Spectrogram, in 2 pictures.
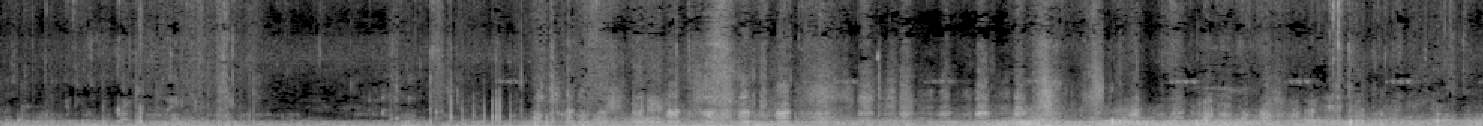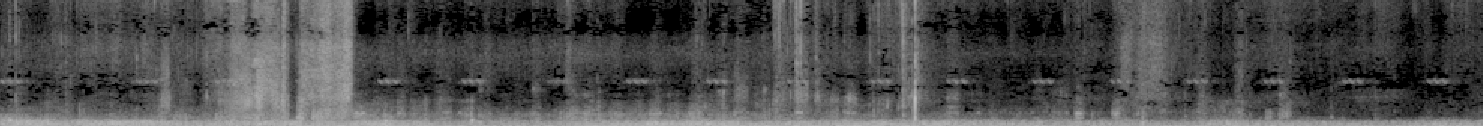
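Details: Hard, fast panting from Belgian Malinois Kayne, tired after a workout and eating a raw whole chicken up close; breaths come in rapid bursts mixed with crunching and a regular high-pitched chirping behind.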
